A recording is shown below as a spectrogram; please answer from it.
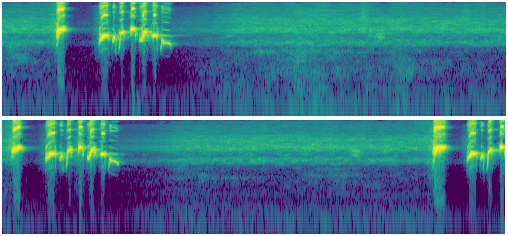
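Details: Red-whiskered bulbul kept for song-contest training repeats its phrase three times about every four seconds: a sharp upslurred note, then a brisk chain of clear, bubbling whistles sliding downward; low hum between phrases.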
